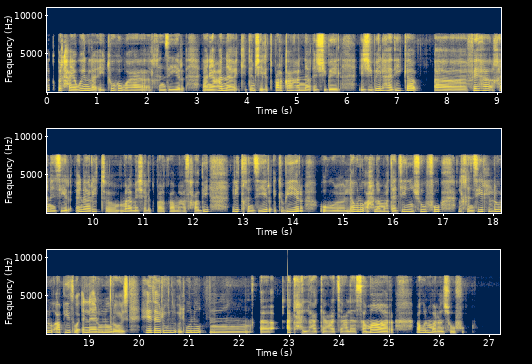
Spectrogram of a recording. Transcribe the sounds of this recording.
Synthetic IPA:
ʔakbɑɾˤħajæwɛːnlˤɑʔiːt̪uɦʊwːælxɪnziːɾja̰ʕniʕanːækit̪ɪmʃḭlɪt̪ːbɑɾˤqɑʕanːæʔɪlʒəbɛːlʔɪlʒːəbɛːlɦæðiːkæ | fiːɦæxænæziːɾʔænæɾiːt̪mɑɾˤːɑmɛːʃælɪt̪ːbɑ̰ɾˤqɑ̰maʕsˤħɑːbiɾiːt̪xɪnziːɾkbiːɾwlæwnuʔaħnæmʊʕt̪æd̪iːnnʃuːfuɪlxænziːɾluːnuʔɑbjəðˤwɪ̰ʔɪnːæluːnuɾoːzhɛːðæluːnu | ʔæk̪ħɪlɦækːʕaːt̪iʕalæsˤɑmɑːɾˤʔawːalmɑrˤːɑnʃṵːfu̥

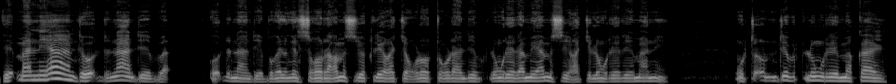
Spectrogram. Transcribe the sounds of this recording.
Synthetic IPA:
demaniandodanandeba̰ | o̰danandebaŋelŋelsaɣoɾaɣamasijotlekat͡ʃaɣuɾotaɣuɾandebutluŋɾeɾamijamaseɣa̰t͡ʃaloŋɾeɾemanḭ | ṵtdeβutluŋɾemakaj

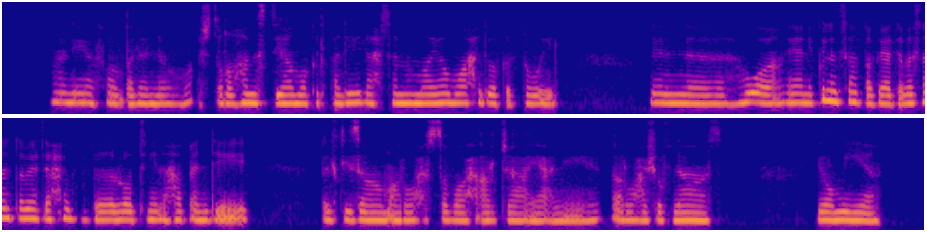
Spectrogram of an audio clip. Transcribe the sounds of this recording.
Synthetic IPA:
ʔaniʔɑfɑðˤːɨlʔɪnːaʔaʃt̪aɣɪlxamsʔ̪ajːaːmwaklqaliːlʔaħsanmɪmːajoːmwaːħɪd̪wakt̪̚t̪ˤːɑwiːl | lɪʔanːhʊwːajaʕnikɪlːʔɪnsaːnt̪ˤɑbiːʕt̪abasːʔanit̪ˤɑbiːʕt̪iʔaħabːrːut̪ʰiːnʔaħabːʕɪ̰nd̪ḭ | ʔɪlt̪ɪzaːmʔɑɾˤuːħɨsˤːʊbɑːħʔɑ̰ɾˤd͡ʒaʕjaʕniʔɑ̰ɾˤuːħʔaʃuːfnaːs | joːmɪjːa

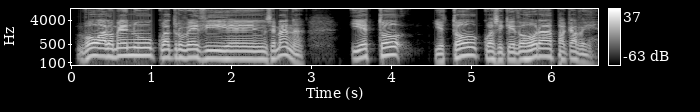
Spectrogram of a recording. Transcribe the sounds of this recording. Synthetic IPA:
βoalomẽnukwat̪̬ɾoβ̞eθiseŋse̞mãna̰ | ieht̪o | ieht̪okwas̬ikeðosoɾapakaβḛ

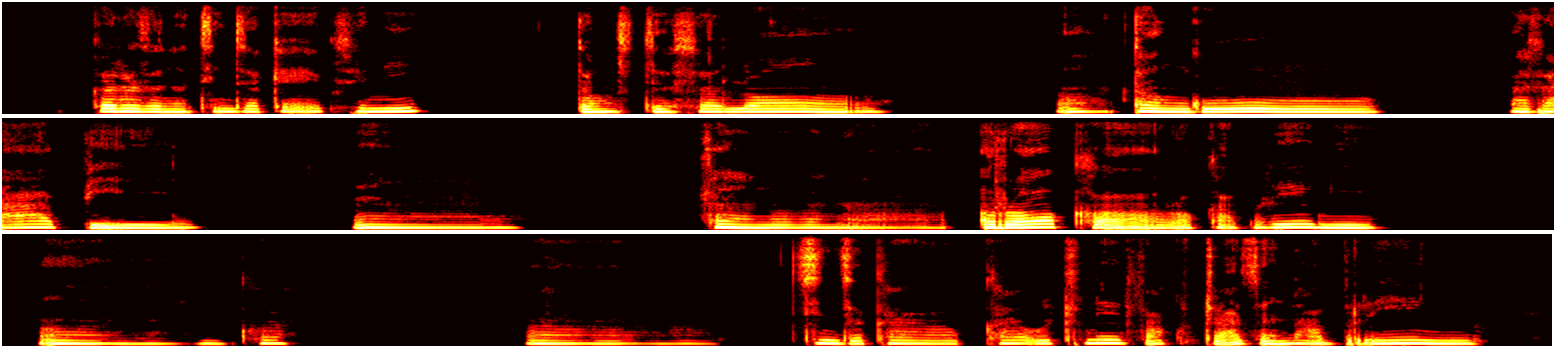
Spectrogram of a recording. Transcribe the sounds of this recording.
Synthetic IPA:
kaɾazanət͡sind͡ʒakaḛku̥seni | d̪̥amusi̥d̪asalɔ̃ | t̪aŋɡu | aɾabḭ | fananovanərɔkʰrɔ̰ka̰bireŋi | kʰuə | t͡sind͡ʒakəkʰaṵaʈ͡ʂunev̥aku̥ʈ͡ʂa̰zanabireŋi

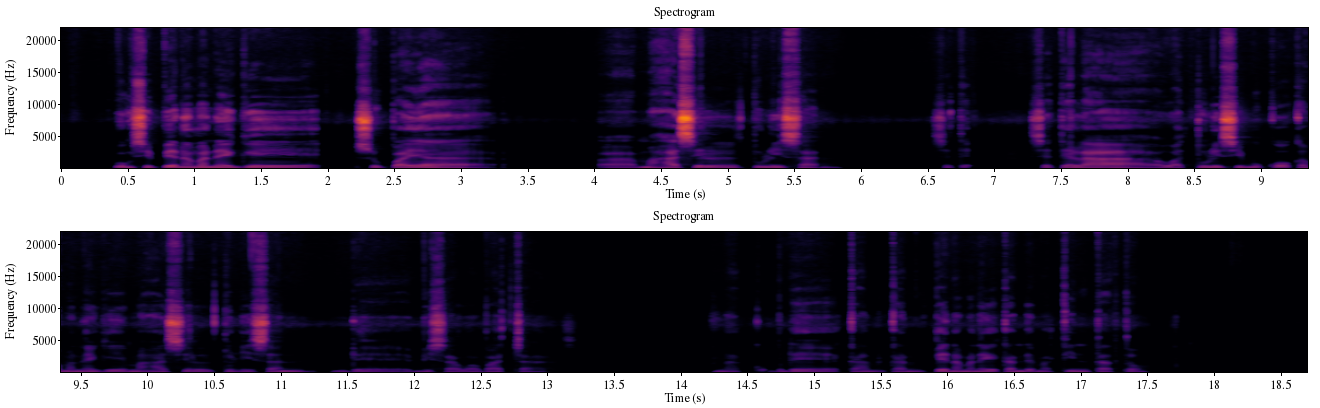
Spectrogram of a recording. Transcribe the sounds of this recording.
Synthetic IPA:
buŋsipenamaneɡe | supaja | maɦasilt̪ulisan | set̪ | sɛt̪elawat̪ulisibukɔkamanḛɡemaɦasilt̪ulisandɛ̰bisa̰wabat͡ʃa̰ | nakdekankanpenamaneɡekandɛma̰t̪int̪at̪ɔ

